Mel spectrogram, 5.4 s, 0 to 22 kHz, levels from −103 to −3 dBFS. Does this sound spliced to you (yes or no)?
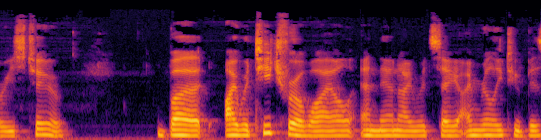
no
